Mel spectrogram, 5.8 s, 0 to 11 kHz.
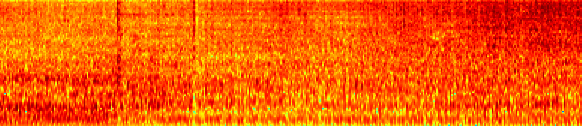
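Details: Curbside Toro 5.5hp self-propelled mower, set to full run on level ground during a 10-15 minute extended run, runs at a steady, even speed with no misses or stumbling and improves as it runs; normal running.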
